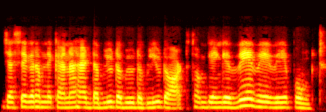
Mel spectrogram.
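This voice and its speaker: A woman teaching a beginner language class, patiently spelling out letters and repeating each one slowly. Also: lowish voice, fairly even intonation, dull audio. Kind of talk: slow bilingual lesson, spelling out letters.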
